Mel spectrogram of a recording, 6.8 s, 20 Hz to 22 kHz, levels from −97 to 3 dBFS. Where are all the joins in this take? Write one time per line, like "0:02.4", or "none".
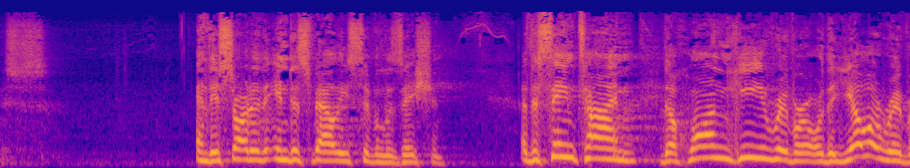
0:04.9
